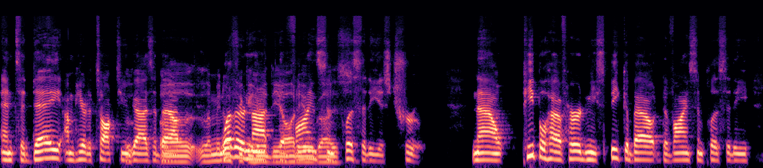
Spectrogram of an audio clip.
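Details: Adult man speaking; ordinary speech.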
